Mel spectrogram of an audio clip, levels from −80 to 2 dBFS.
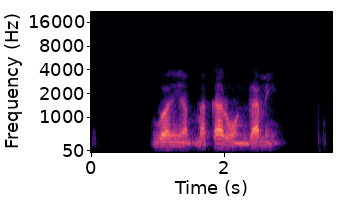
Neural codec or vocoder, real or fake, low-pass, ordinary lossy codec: codec, 24 kHz, 6 kbps, HILCodec; fake; 5.4 kHz; AAC, 24 kbps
